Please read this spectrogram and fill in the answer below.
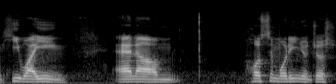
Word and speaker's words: Higuaín: That's That's how you say his name, Higuaín.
